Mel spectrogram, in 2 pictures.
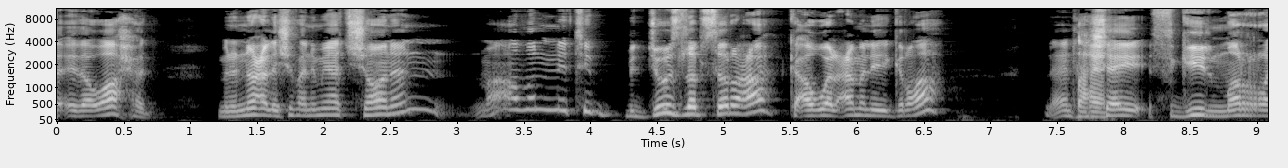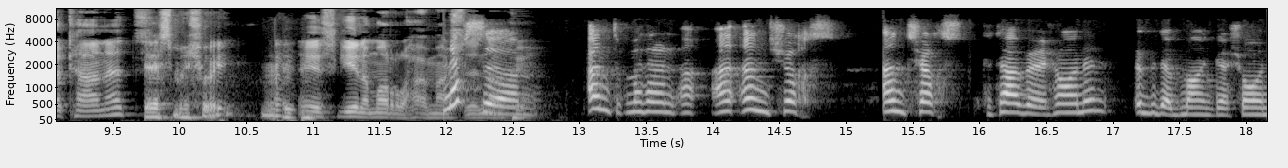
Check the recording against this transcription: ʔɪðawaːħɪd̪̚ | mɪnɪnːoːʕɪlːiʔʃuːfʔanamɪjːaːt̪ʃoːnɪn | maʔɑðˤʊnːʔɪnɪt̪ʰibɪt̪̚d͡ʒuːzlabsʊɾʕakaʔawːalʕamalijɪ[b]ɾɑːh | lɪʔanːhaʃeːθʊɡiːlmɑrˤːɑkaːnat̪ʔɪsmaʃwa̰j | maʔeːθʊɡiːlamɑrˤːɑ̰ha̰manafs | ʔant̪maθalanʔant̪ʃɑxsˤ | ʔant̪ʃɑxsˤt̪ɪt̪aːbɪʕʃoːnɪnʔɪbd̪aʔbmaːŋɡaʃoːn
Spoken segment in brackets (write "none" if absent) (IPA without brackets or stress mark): ɡ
